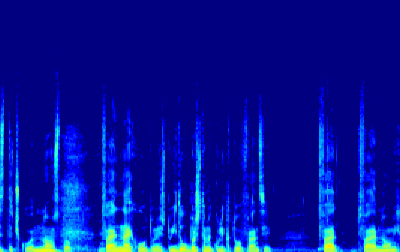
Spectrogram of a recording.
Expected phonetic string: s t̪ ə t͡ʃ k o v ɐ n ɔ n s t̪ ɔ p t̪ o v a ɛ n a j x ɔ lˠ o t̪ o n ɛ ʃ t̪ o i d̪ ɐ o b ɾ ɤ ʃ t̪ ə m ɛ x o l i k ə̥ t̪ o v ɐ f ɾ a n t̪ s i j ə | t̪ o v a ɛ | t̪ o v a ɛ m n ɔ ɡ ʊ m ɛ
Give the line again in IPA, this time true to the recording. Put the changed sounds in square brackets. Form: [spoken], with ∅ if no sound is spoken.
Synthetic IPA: s t̪ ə t͡ʃ k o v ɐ n ɔ n s t̪ ɔ p t̪ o v a ɛ n a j x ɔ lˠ o t̪ o n ɛ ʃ t̪ o i d̪ ɐ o b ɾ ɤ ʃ t̪ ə m ɛ [k] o l i k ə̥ t̪ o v ɐ f ɾ a n t̪ s i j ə | t̪ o v a ɛ | t̪ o v a ɛ m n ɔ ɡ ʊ m [i]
